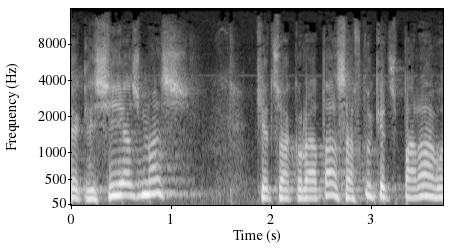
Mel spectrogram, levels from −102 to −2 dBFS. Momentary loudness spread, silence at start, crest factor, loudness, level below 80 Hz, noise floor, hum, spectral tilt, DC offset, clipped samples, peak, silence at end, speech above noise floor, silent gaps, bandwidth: 9 LU; 0 s; 14 dB; -17 LUFS; -54 dBFS; -42 dBFS; none; -6 dB/octave; under 0.1%; under 0.1%; -2 dBFS; 0 s; 27 dB; none; 13.5 kHz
